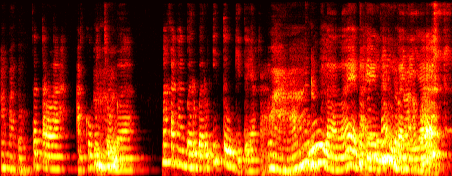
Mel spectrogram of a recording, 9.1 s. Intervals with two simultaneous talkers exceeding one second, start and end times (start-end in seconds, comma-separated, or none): 7.2-8.5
